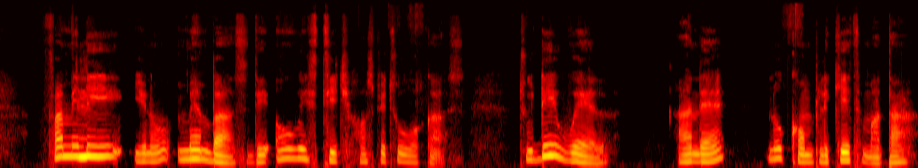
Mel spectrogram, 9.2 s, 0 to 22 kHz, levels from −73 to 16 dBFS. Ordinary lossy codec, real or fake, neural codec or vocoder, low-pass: none; fake; vocoder, 44.1 kHz, 128 mel bands every 512 samples, BigVGAN v2; 19.8 kHz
